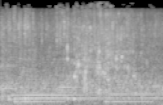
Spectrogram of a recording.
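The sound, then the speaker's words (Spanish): Water pours steadily into a bathtub for a bath, a continuous splashing rush with a low hum underneath, fairly loud with no talking. “este baño no lo olvidará nunca. El agua está increíble.”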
